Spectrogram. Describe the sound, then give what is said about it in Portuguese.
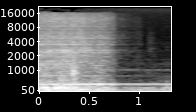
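Broad rumbling noise of a train running on rails, with a steady low tone running through it. It is loud and even at first, then drops to a quieter, thinner level for the last half-second. “ouviu isso? O trem tá aqui, vem com a gente.”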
